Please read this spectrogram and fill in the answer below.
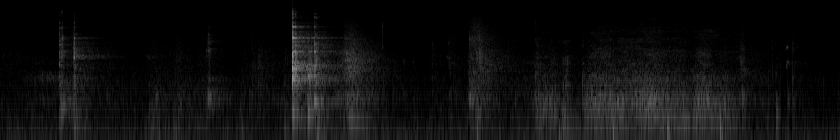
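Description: Metal clinks and knocks as a wrench works the clamp bolts on a tool and cutter grinder's grinding head while the head is rotated to a new angle, with one sharp clank about three seconds in and a rougher scraping stretch later on.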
